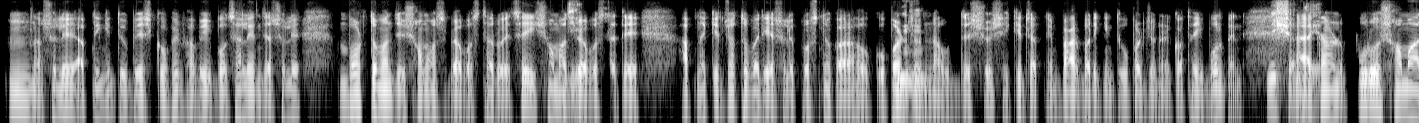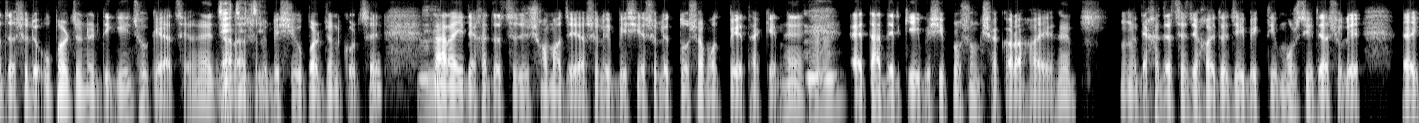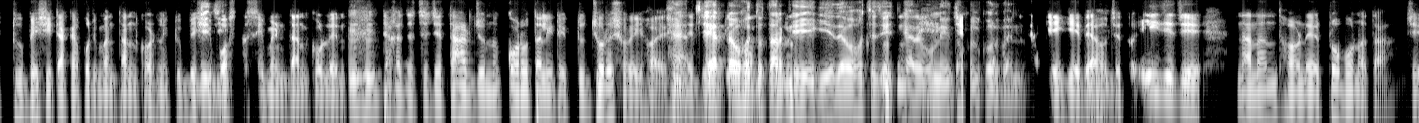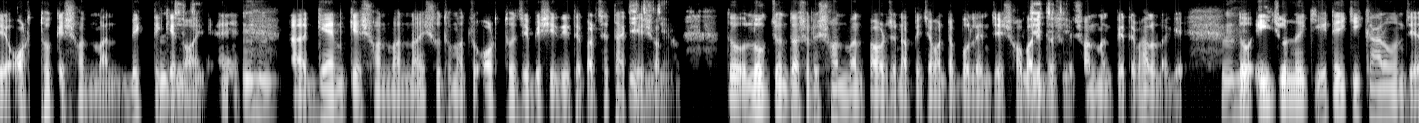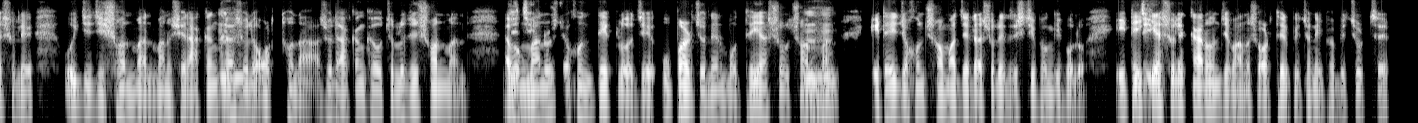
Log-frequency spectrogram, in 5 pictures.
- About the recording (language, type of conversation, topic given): Bengali, podcast, উপার্জন আর উদ্দেশ্যের মধ্যে আপনার কাছে কোনটি বেশি গুরুত্বপূর্ণ?
- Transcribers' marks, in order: "তাকেই" said as "তারকেই"; chuckle; unintelligible speech; other background noise; "সম্মান" said as "সন্মান"; "সম্মান" said as "সন্মান"; "সম্মান" said as "সন্মান"; "সম্মান" said as "সন্মান"; "সম্মান" said as "সন্মান"; "সম্মান" said as "সন্মান"; "সম্মান" said as "সন্মান"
